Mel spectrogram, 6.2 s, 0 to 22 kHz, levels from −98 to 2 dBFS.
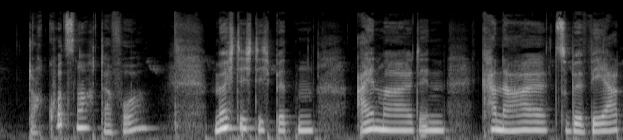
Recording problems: none

